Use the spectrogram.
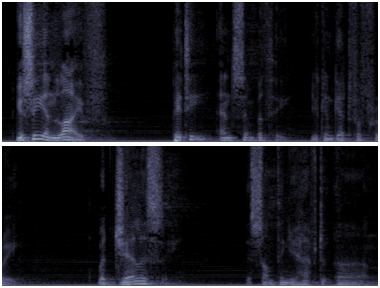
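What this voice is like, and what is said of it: Unusual accent, impaired articulation. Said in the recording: “the right side of my tongue is paralyzed. I do speak in a funny accent”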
